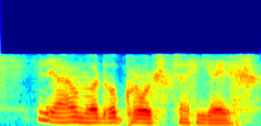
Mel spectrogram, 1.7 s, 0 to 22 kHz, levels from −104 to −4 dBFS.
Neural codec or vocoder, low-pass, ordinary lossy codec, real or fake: codec, 16 kHz in and 24 kHz out, 0.8 kbps, FocalCodec, streaming, 65536 codes; 3.6 kHz; AAC, 24 kbps; fake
